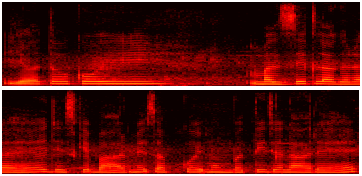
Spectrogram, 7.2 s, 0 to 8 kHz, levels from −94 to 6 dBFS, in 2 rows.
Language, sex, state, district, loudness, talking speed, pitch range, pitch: Hindi, female, Bihar, East Champaran, -40 LUFS, 150 wpm, 195-225 Hz, 205 Hz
